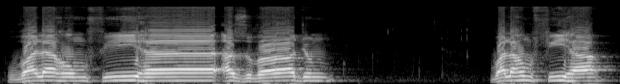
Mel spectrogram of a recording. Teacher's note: وَلَهُمْ فِيهَا میں اظہار شفی ہوگا، وَلَهُمْ میں میم ساکن، اس کا قاعدہ یہ ہے کہ میم ساکن کے بعد اگر میم اور با کے علاوہ کوئی اور حرف آئے تو وہاں پہ اظہار ہوگا، اس اظہار کو اظہار شفوی کہتے ہیں۔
